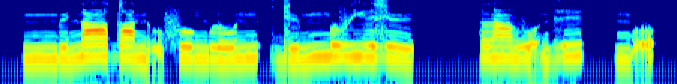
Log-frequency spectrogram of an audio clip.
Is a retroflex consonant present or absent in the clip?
absent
